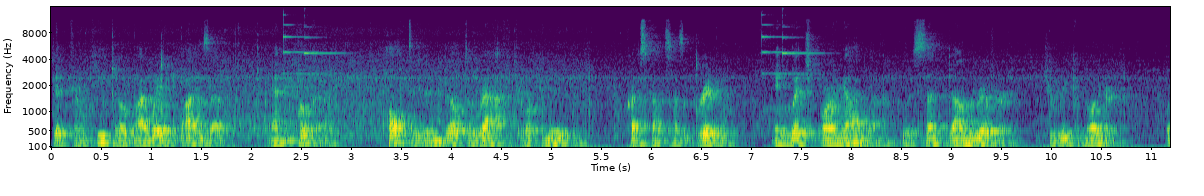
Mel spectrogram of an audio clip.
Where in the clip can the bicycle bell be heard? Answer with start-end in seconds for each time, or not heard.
2.3-2.9, 7.1-7.8.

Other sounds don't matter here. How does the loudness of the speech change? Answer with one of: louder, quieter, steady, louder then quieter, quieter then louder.
steady.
